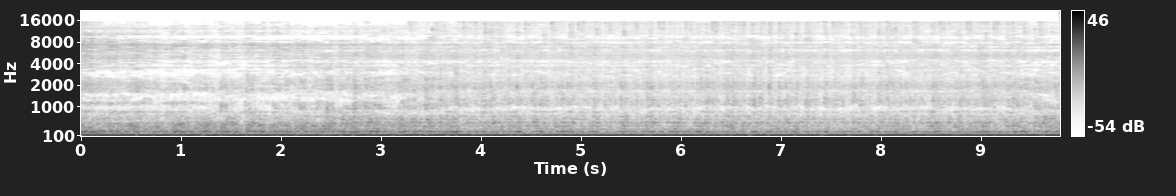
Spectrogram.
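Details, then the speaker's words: Chevy S10 with a newly built LS 383 stroker, big cam and single Dynomax exhaust, warm idle after rebuild: deep, heavy, steady loping rumble with no knocks or ticks; healthy motor. "nice note my brother's trying to talk me and i'm putting uh sorry uh true ghouls back on it"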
